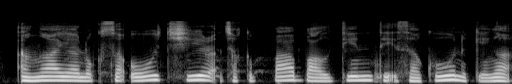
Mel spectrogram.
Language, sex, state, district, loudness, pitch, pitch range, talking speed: Garo, female, Meghalaya, West Garo Hills, -14 LUFS, 175 Hz, 165-190 Hz, 95 wpm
